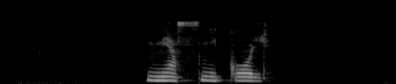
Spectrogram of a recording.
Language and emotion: Russian, angry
